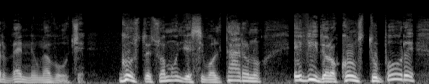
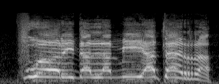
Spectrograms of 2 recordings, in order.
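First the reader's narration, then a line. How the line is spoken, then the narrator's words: Shrieked. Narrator (Italian): strillò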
